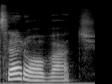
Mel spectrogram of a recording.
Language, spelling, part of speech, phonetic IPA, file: Polish, cerować, verb, [t͡sɛˈrɔvat͡ɕ], Pl-cerować.ogg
